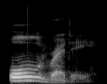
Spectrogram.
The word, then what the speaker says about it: already: Already. Already. The stress is on the red bit. Already. Not already or already.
